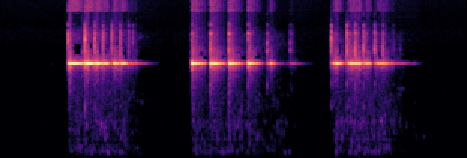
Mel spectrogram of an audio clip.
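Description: High-pitched electronic beeping on one steady pitch, in three short bursts of rapid pulses, each burst fading away.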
